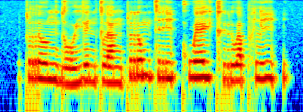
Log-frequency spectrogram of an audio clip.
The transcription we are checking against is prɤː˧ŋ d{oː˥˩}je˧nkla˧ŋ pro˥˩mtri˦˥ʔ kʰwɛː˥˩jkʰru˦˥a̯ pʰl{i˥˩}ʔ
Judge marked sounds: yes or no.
no, yes

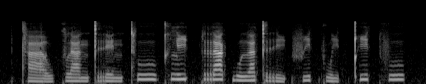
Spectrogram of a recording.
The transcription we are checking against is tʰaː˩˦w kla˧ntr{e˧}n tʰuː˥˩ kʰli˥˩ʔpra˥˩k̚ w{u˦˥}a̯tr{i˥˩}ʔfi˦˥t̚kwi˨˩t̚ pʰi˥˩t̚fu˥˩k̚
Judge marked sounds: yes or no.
yes, no, no

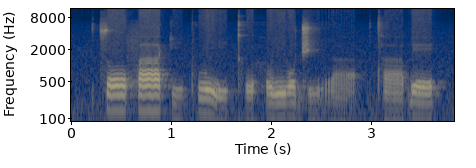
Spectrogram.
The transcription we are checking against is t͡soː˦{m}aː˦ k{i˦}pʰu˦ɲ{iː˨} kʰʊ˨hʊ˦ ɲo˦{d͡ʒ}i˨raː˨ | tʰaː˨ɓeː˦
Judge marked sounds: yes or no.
no, no, no, yes

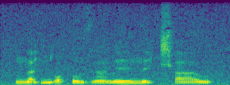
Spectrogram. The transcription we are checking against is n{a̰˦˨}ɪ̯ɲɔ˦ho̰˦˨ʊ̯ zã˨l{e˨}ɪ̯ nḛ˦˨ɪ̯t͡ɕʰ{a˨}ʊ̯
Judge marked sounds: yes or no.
yes, no, yes

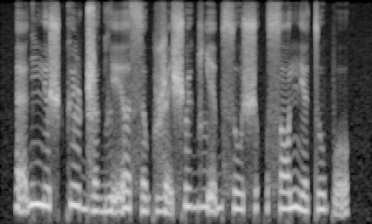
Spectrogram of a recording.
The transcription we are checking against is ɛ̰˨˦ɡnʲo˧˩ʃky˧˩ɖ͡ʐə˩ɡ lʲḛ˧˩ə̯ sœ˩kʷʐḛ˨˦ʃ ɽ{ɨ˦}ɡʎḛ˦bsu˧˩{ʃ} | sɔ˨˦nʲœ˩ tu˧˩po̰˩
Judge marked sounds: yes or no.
no, yes

